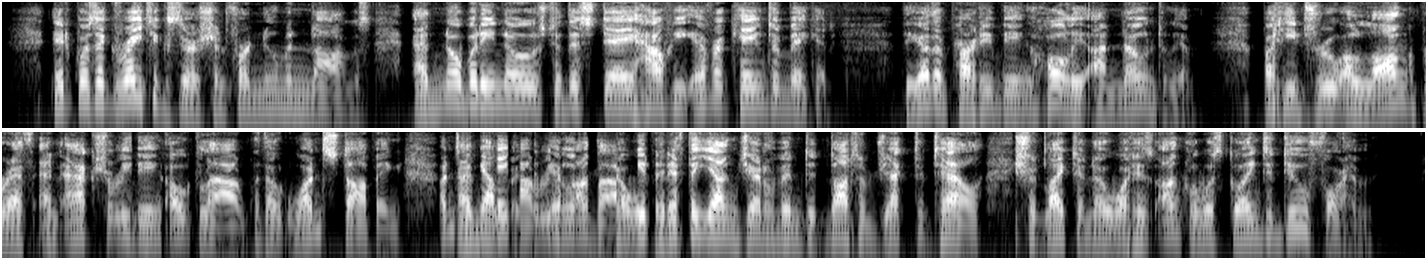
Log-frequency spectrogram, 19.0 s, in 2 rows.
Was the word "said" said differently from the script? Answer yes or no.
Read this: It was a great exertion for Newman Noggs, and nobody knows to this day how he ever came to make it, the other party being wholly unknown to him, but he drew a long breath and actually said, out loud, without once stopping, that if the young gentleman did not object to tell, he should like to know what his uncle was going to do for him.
yes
